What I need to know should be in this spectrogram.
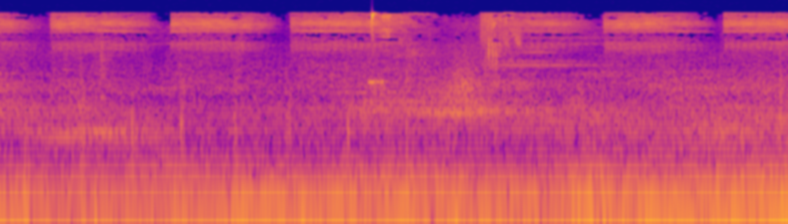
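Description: A scanning device hums steadily.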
